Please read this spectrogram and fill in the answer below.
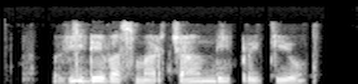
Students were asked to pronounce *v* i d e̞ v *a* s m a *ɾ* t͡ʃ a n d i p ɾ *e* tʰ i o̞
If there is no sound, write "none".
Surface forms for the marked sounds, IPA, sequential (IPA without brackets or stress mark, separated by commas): v, a, ɾ, i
